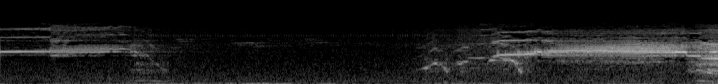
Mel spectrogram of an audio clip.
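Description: Manitoba elk bug a mating call in a park. A shrill, whistling call fades out, then after a quiet pause a second bugle rises and holds a long, piercing note through the end, with no talking.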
